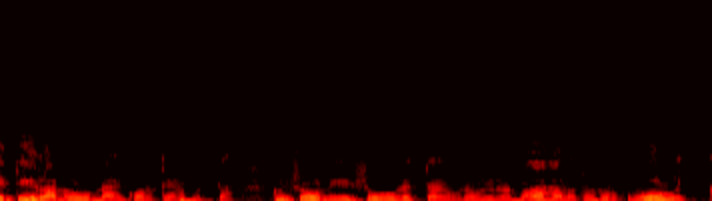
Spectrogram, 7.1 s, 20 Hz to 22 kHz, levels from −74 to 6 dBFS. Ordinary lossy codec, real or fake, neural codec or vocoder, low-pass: none; fake; vocoder, 44.1 kHz, 128 mel bands every 512 samples, BigVGAN v2; none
